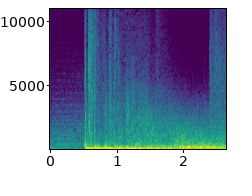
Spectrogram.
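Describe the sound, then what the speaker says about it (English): Battleship main and secondary guns firing in World of Warships aboard the Friedrich der Grosse: a sudden heavy boom breaks out of a low rumble, followed by a dense, sustained barrage of overlapping blasts and rolling thunder that stays loud throughout. "secondaries away, main guns away"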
